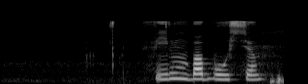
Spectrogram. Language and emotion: Russian, neutral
